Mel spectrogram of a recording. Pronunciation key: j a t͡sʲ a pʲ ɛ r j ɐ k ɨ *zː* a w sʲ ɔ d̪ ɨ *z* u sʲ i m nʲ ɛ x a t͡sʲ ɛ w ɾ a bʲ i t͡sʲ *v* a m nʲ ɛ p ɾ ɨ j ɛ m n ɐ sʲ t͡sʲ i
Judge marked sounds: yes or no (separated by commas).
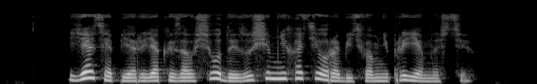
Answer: no, yes, yes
